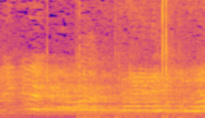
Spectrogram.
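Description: Footballs kicked on an indoor artificial pitch, two sharp kicks about a second apart, under children shouting and calling across a large hall.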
